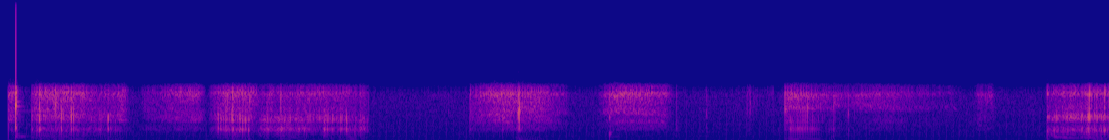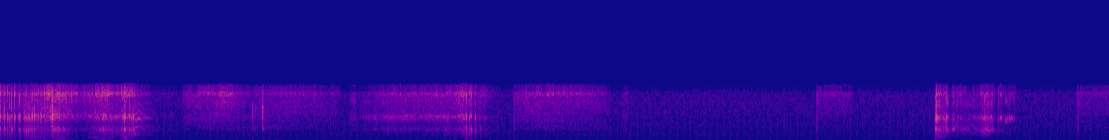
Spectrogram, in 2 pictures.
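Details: Infant with recurring apnea, stridor and retractions, back on apnea and pulse oximeter monitors after two good months; noisy, harsh high-pitched breathing in bursts with each breath, consistent with stridor from a narrowed upper airway.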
